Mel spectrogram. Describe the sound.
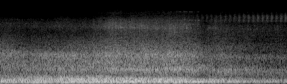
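Bus driving away: a steady, low engine rumble with broad road noise holds throughout, easing slightly toward the end.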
